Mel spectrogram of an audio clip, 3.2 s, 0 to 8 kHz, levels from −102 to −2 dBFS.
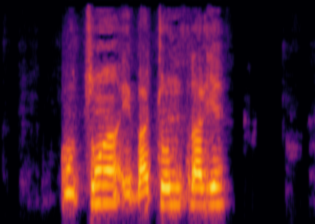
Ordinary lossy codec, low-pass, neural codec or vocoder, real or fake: MP3, 48 kbps; 7.2 kHz; vocoder, 22.05 kHz, 80 mel bands, WaveNeXt; fake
